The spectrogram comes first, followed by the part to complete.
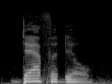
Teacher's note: Note the unaccented schwa sound in the middle of the word is spelled with an O.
